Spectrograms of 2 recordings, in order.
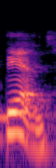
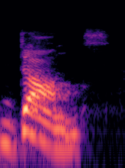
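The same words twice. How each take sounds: First: The word is said in an American accent. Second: The word is said in a British accent. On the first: "They say dance" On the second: "British people would probably say dance"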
